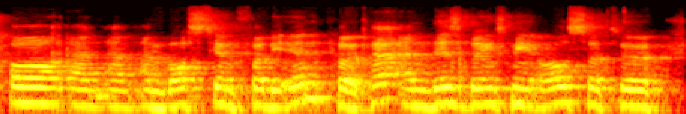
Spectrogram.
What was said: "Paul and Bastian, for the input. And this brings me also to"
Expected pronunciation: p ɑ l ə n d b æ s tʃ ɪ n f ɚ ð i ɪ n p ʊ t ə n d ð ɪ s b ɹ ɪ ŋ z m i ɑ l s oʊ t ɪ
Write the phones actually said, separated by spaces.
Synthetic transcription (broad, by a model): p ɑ l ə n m b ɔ s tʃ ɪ n f ɚ ð i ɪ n p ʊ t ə n ð ɪ s b ɹ ɪ ŋ z m i ɑ l s oʊ t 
